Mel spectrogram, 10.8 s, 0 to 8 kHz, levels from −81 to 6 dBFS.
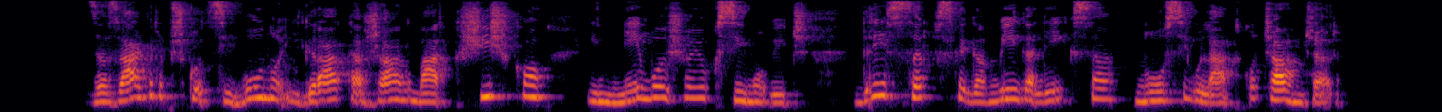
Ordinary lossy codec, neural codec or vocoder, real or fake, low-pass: none; codec, 16 kHz, 16 kbps, FunCodec, trained on Chinese and English, 50 frames a second; fake; none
